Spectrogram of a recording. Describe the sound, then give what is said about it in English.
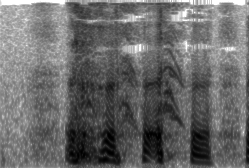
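A voice imitates the coughing of an old blind man with several rough, throaty cough bursts in quick succession, gravelly and voiced, with no words spoken. “And this old man, the blind man, coughing.”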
